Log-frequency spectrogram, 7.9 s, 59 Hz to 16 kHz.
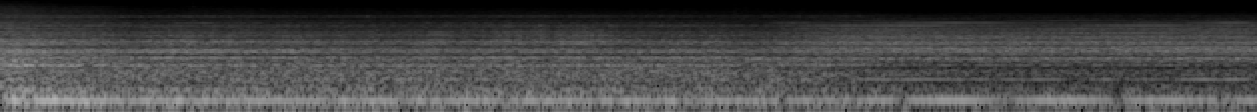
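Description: Boeing 767-300ER's jet engines running at taxi power: a steady low drone with a hissing whine on top that eases off about halfway through.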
